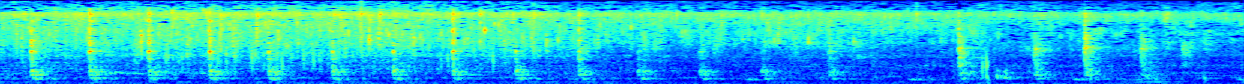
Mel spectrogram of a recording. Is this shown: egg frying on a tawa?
yes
